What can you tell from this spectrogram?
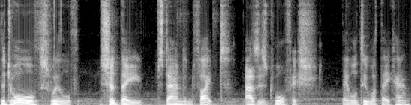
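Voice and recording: Ordinary pitch variation in a reading aloud in a natural voice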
